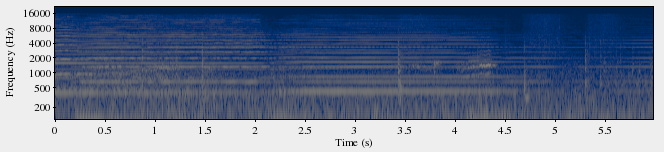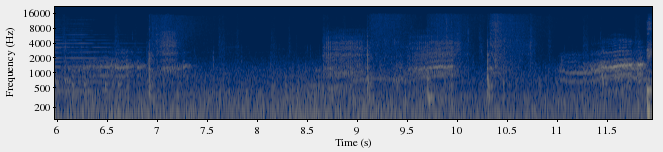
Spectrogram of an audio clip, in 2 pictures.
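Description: Chickens in the dark Slavic RPG REKA cluck and squawk in a busy, overlapping flock at moderate distance, alone over a soft low background hum.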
